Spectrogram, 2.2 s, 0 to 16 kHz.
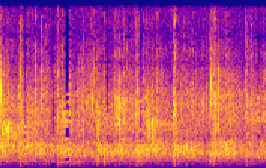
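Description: Conference audience at the EuCNC 2019 closing gives brief, steady applause, a dense wash of clapping filling the room.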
